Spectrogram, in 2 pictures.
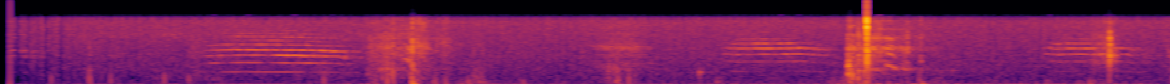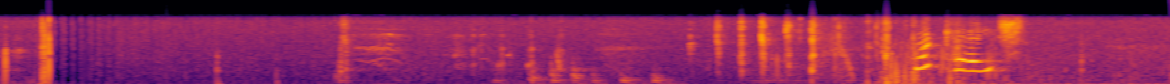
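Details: Siamese cat making drawn-out, harmonic meows, three of them a few seconds apart, amid clicks, rustling and handling noise, with a woman speaking near the end.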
